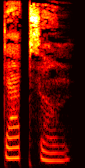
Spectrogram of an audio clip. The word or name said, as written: dapsone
